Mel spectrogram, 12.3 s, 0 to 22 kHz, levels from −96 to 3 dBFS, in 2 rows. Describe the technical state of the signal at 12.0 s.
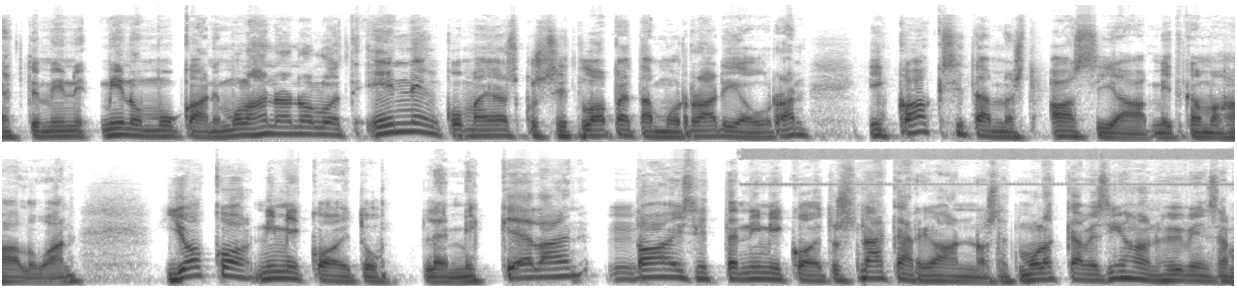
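At 12.0 s the speech carries USB whine. It begins at 9.86 s, right after "lemmikkieläin mm tai sitten", and lasts to the end of the clip. The USB bus draws current in 125 microsecond microframes. That pulsing leaks into the audio through the power or ground. The result is a steady, high-pitched whine with a fundamental at 8 kHz. The strongest component is its harmonic at 16 kHz. It sits roughly 25 dB below the signal.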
